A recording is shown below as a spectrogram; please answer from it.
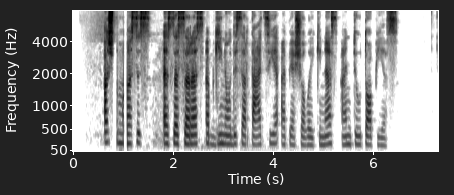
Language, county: Lithuanian, Utena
